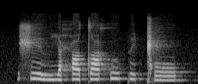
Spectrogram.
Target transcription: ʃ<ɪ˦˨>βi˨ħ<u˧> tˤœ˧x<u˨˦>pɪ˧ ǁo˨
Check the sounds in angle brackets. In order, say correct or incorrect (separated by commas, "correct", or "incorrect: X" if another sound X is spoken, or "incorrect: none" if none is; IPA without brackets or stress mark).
correct, correct, incorrect: u˦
